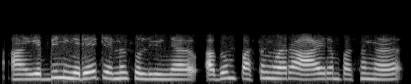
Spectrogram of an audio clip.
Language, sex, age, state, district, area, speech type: Tamil, female, 18-30, Tamil Nadu, Vellore, urban, conversation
